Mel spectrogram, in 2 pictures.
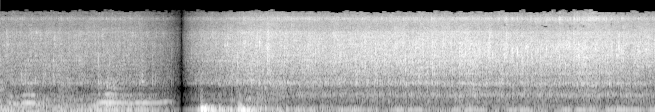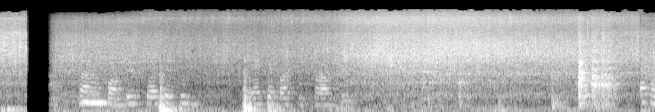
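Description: Sliced onions frying in oil in an aluminium pot, a steady sizzle, while chopped tomatoes are added and stirred in with a wooden spoon. A few sharp knocks of utensils against the pot come in the second half, and the sizzle breaks off briefly twice.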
